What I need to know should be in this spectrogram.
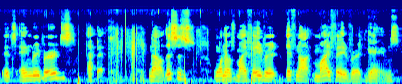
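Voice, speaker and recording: Young male gaming commentator, raised pitch, lively delivery, faint background hiss. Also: rough recording. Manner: rambling, lots of likes and restarts. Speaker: gaming YouTuber. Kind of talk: casual commentary over gameplay.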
